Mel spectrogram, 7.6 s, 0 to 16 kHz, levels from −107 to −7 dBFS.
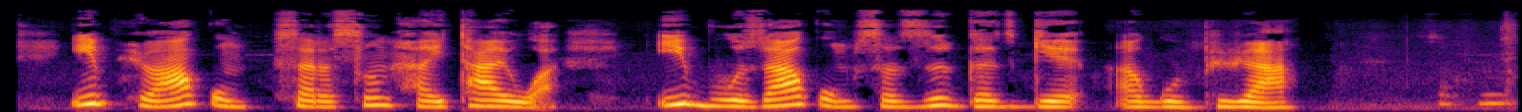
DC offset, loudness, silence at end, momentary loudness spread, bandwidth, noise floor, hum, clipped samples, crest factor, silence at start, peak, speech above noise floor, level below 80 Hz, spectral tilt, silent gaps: under 0.1%; -22 LUFS; 0.05 s; 10 LU; 11.5 kHz; -61 dBFS; none; under 0.1%; 20 dB; 0.35 s; -2 dBFS; 39 dB; -74 dBFS; -5.5 dB/octave; none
